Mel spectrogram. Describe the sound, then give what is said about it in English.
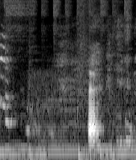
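A dog whimpers and gives one short, sharp yip partway through, faint and in the background beneath a low, steady murmur of someone talking, heard over a phone call. “he rides around all of Philadelphia with his dogs most of the time.”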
